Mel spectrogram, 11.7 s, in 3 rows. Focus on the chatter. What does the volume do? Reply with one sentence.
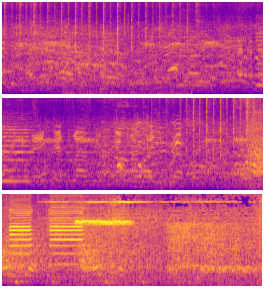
The volume of the chatter goes up.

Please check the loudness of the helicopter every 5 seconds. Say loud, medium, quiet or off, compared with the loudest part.
off, loud, loud.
